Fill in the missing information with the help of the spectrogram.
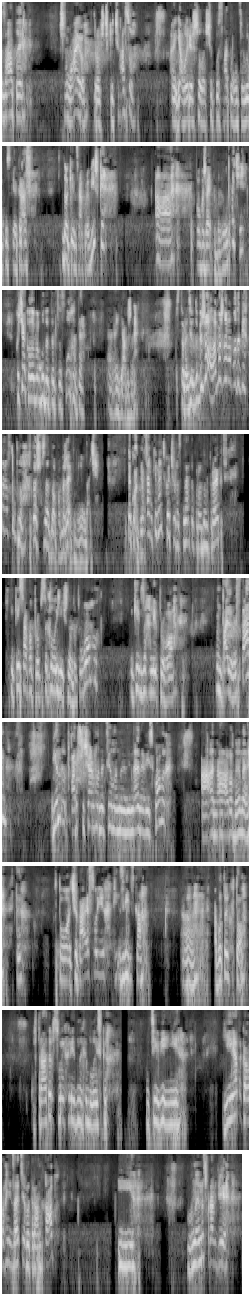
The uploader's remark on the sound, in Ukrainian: Цей епізод трохи експериментальний, бо записувався буквально «на бігу».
